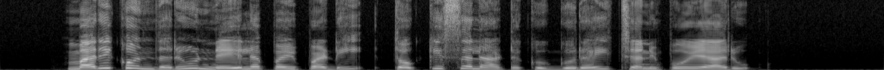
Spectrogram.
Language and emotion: Telugu, neutral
